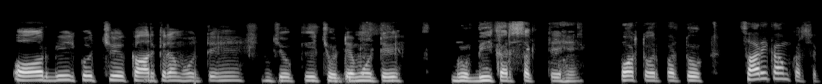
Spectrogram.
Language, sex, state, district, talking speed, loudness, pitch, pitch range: Hindi, male, Uttar Pradesh, Etah, 160 wpm, -18 LUFS, 180 Hz, 170-195 Hz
